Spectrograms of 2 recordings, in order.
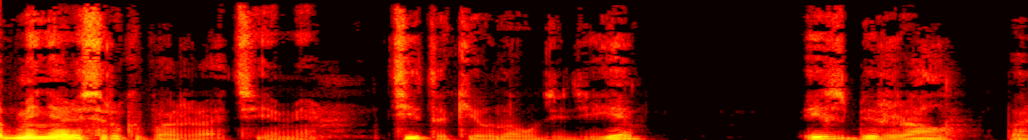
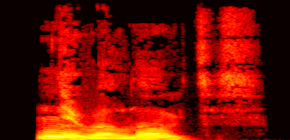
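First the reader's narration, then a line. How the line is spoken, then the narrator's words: Laughing. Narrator (Russian): рассмеялся он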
